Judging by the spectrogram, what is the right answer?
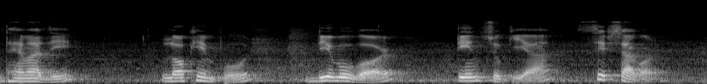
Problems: constant background noise, echo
